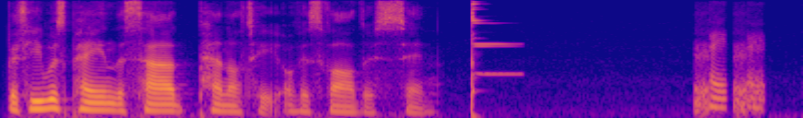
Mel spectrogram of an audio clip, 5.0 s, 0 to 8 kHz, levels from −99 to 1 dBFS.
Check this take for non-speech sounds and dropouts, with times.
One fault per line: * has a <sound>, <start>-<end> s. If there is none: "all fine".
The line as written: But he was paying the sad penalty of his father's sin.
* has a tap, 2.9-3.3 s
* has a laugh, 4.3-4.8 s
